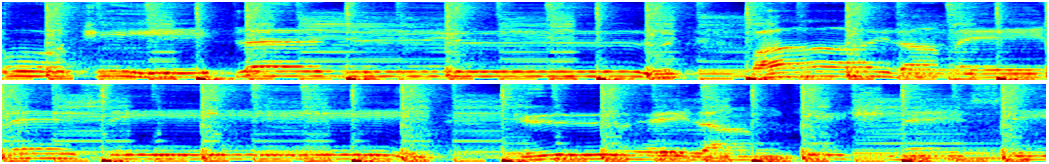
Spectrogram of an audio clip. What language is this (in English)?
Turkish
